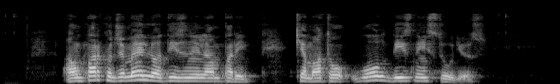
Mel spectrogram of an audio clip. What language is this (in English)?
Italian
